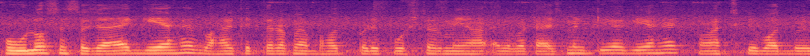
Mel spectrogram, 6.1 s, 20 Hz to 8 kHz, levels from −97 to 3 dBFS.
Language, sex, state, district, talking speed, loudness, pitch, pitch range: Hindi, male, Madhya Pradesh, Katni, 225 wpm, -17 LUFS, 150 Hz, 145-165 Hz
